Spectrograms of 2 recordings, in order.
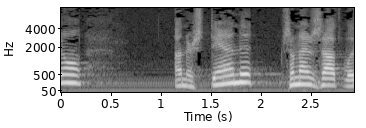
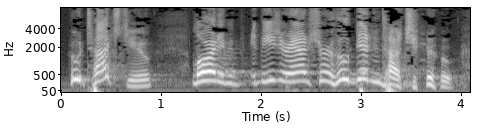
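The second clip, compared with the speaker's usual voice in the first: higher, louder scoffing question; laughing disciple disbelief; mock incredulous disciples; 9 semitones higher, 8 dB louder than usual. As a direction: ham up the disbelief.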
